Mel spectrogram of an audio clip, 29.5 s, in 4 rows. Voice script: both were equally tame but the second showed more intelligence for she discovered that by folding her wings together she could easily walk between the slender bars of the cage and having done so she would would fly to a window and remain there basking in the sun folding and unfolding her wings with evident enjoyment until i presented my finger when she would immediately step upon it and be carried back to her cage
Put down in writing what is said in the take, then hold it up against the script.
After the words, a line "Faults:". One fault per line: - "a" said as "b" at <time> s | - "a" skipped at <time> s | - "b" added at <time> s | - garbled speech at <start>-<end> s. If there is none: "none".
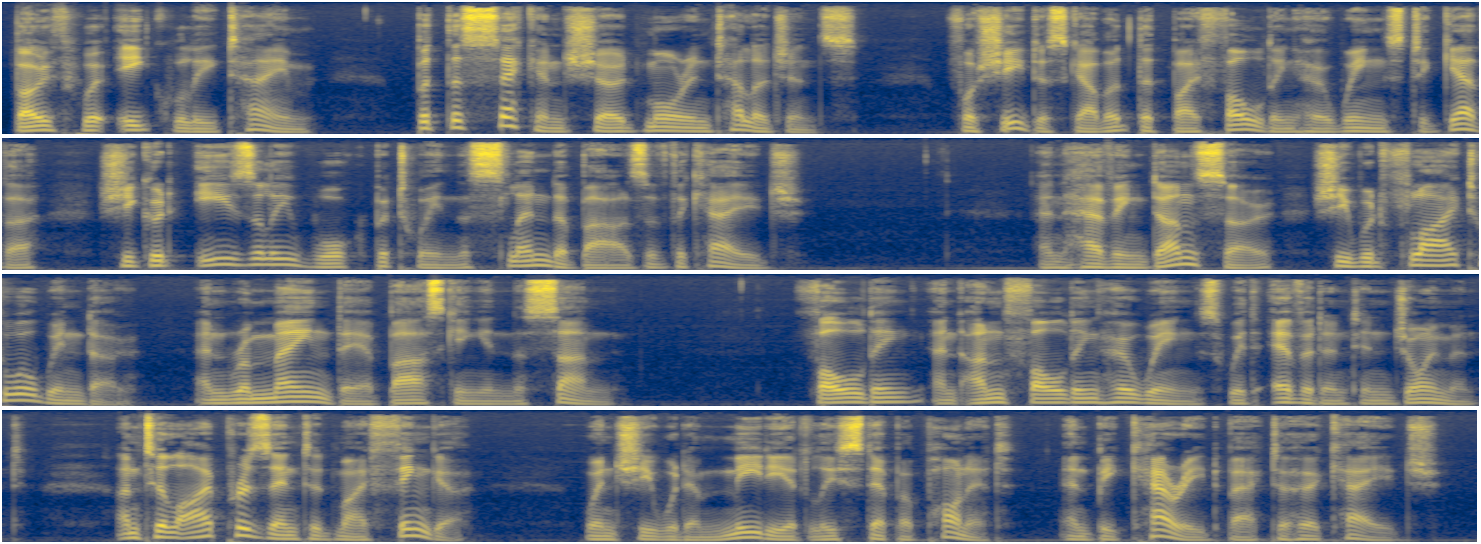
both were equally tame but the second showed more intelligence for she discovered that by folding her wings together she could easily walk between the slender bars of the cage and having done so she would fly to a window and remain there basking in the sun folding and unfolding her wings with evident enjoyment until i presented my finger when she would immediately step upon it and be carried back to her cage
Faults:
- "would" skipped at 14.3 s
